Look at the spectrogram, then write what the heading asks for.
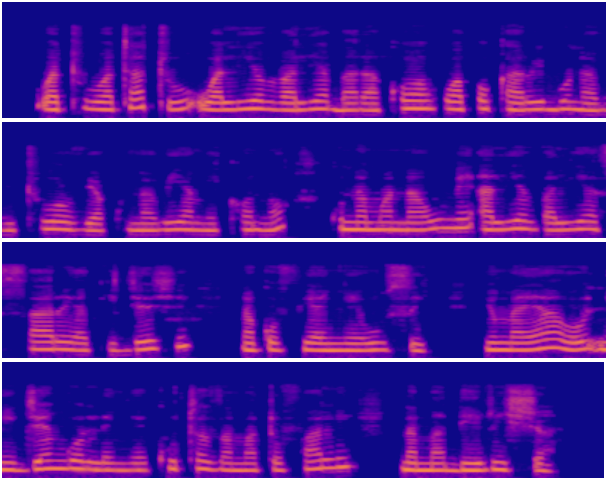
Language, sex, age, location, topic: Swahili, female, 25-35, Kisumu, health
